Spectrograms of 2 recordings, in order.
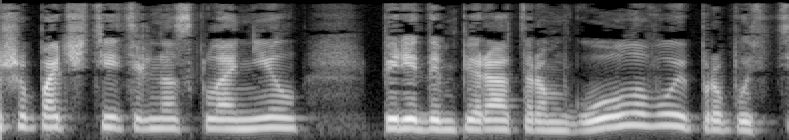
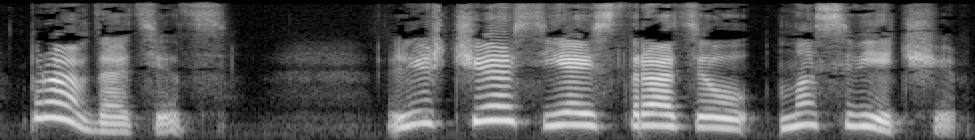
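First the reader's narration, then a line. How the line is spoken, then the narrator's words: Plain. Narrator (Russian): ответил младший сын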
